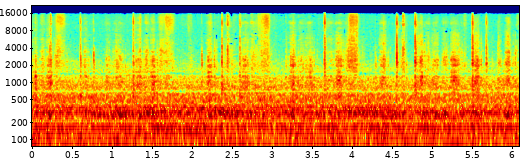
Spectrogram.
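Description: A right hand writes with a ballpoint pen on a printed white paper sheet resting on a wooden desk, the tip scratching over the paper. Quiet, steady scratching runs throughout, broken by short, bright strokes over a constant low hum.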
